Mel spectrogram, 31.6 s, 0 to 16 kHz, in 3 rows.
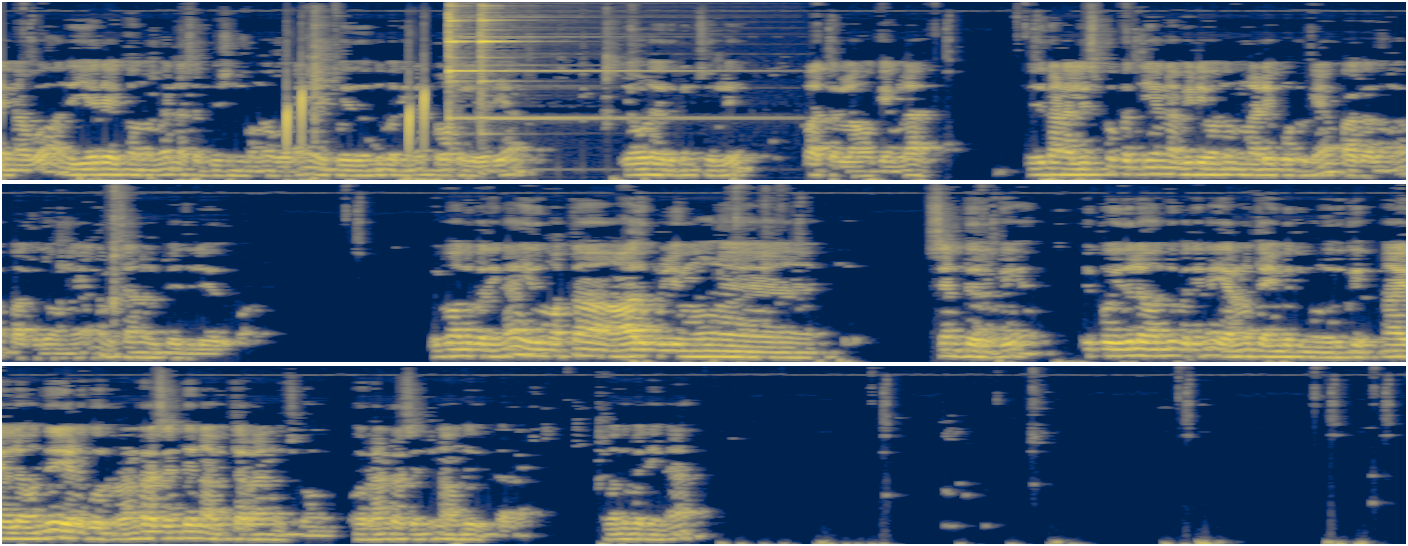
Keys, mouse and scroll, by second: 0.3 Escape, 0.9-2.5 typing, 3.4 Escape, 3.9-4.3 typing, 9.2-10.0 scroll up 1, 9.8-10.9 typing, 15.9 typing, 16.6-17.4 scroll down 1, 17.4 typing, 18.2 Escape, 18.2 scroll up 1, 24.6-25.5 typing, 31.3 double click.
